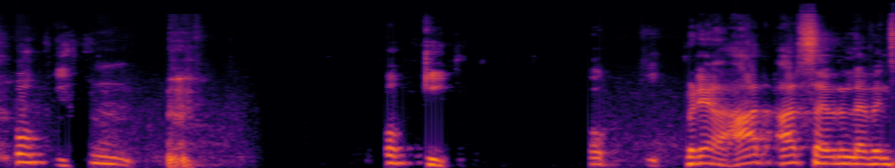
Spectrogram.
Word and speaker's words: Pocky: By the way, I think Pocky should be pronounced as Pochi because that is how the Grand Blue characters say it. Yeah, they say it to avoid a lawsuit. That's all. It's Pocky.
